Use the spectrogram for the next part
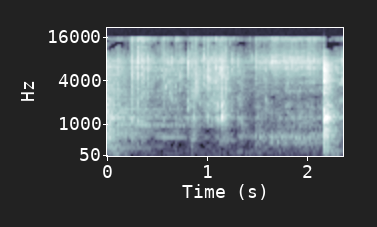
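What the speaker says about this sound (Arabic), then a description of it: "احط عليهم كوبايتين مية كده اهو" Water poured from a cup over spoons and forks in a plastic box, a soft close splash and trickle with light clinks of metal cutlery, ending in a brief sharper clatter.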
